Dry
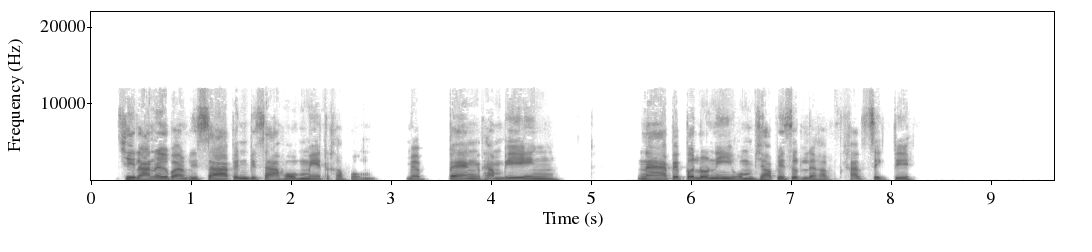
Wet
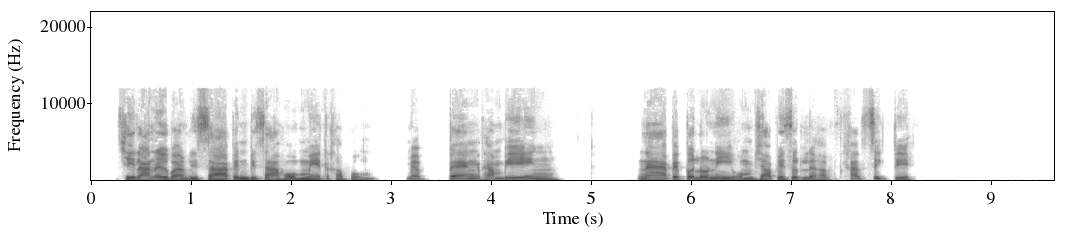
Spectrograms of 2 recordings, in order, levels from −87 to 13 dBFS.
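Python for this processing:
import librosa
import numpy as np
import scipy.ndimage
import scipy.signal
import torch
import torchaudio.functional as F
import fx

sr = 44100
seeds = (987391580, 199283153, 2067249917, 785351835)

y = fx.low_shelf(x, sr, hz=230.0, db=8.5, at=(0.72, 2.72))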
